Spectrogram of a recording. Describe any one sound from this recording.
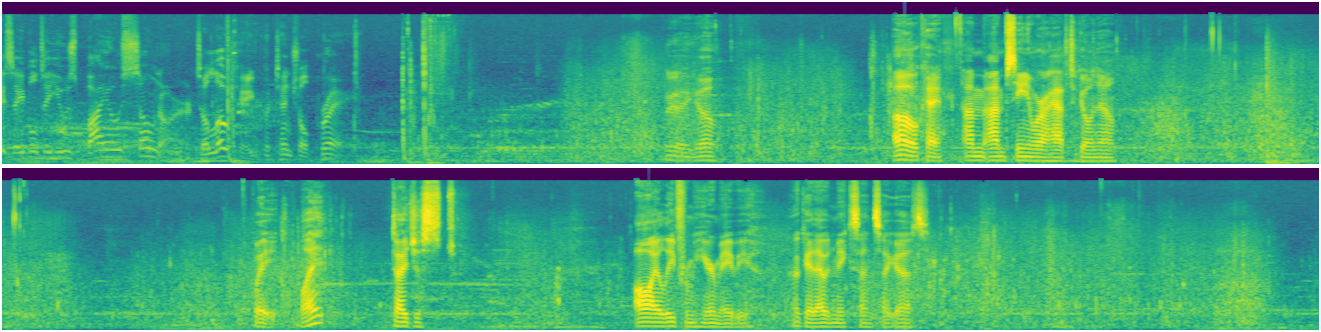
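Water swirls and bubbles softly underwater.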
